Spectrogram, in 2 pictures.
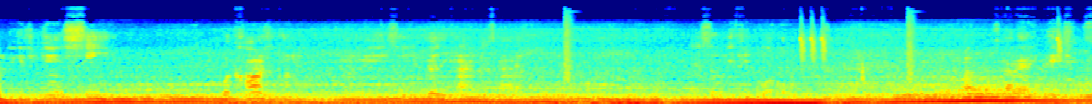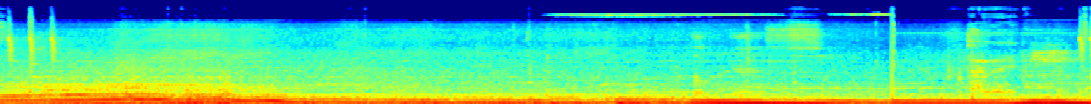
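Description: A car's engine heard from inside the cabin, running low and steady at low speed. Its pitch rises as the car accelerates about nine seconds in, then falls away a few seconds later.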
